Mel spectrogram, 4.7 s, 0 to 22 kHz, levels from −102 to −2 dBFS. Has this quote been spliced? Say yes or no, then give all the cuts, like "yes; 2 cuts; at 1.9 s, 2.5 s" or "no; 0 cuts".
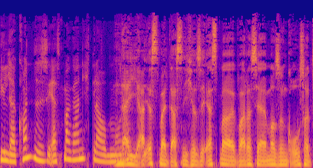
no; 0 cuts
